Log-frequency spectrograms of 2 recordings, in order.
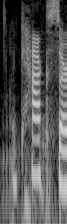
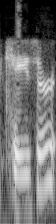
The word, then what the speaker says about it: Kazer: It's written by Christopher Kaxar, and I may have said that wrong, but the article is titled, Did I say it right? It's Dr. Kazer, and he's actually also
